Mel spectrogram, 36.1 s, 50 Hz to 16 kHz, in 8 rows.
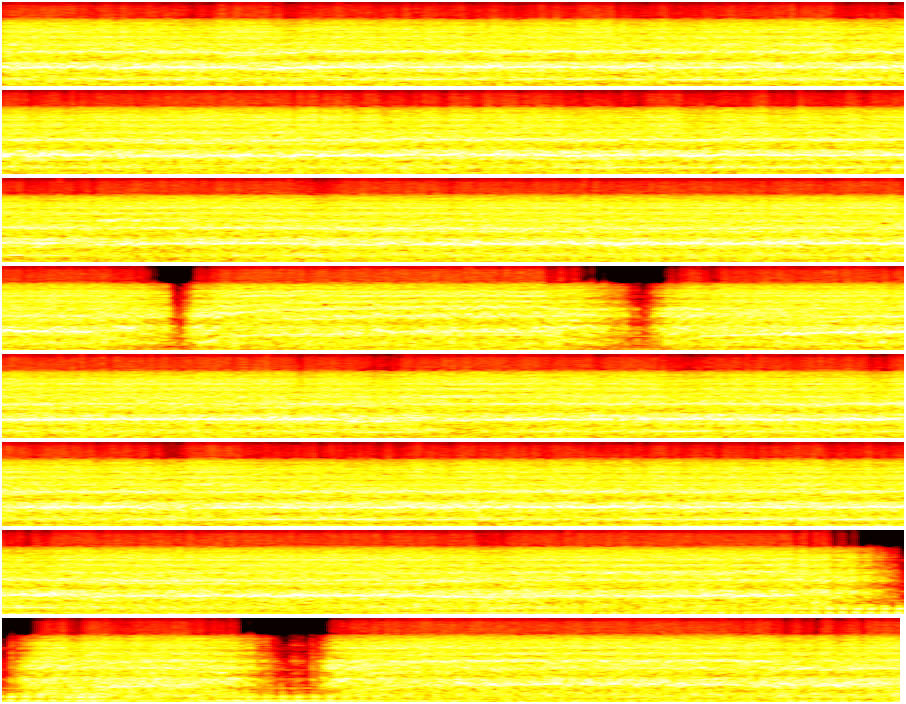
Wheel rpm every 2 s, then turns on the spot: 230, 230, 220, 220, 230, 210, 200, 150, 140, 210, 220, 230, 230, 230, 210, 150, 110, 200.
none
